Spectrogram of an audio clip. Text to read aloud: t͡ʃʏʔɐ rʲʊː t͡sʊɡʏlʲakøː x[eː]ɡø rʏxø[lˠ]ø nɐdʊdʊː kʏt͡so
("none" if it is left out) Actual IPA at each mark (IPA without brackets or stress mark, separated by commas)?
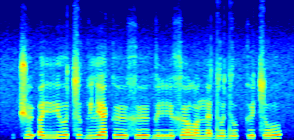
øː, lˠ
